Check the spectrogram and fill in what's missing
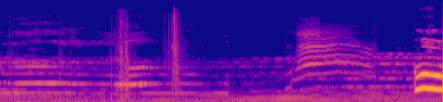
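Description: Cats meow in the video game Yuppie Psycho, a few tonal calls over a quiet musical backdrop, with a louder, closer meow bursting in at the end.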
